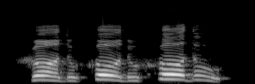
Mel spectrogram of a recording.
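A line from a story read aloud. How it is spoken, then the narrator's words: Howl. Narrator (Russian): взвыл Борман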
